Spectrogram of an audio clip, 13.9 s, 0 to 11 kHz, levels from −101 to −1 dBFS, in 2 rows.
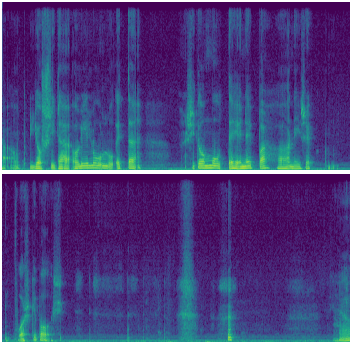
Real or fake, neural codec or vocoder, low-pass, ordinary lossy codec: fake; vocoder, 22.05 kHz, 80 mel bands, WaveNeXt; none; none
